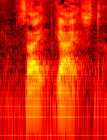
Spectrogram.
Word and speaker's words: Zeitgeist: Is that pronounced right? – Zeitgeist. – Zeitgeist. I'll get it right one day.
